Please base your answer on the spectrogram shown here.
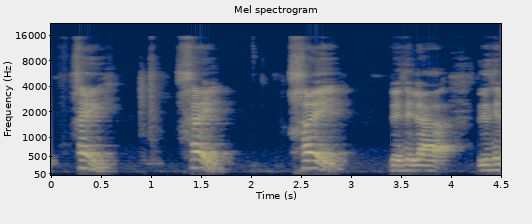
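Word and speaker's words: rei: Rey, cambiamos la y por la i latina, pero se pronuncia como si fuera un h. Hei, hey, hey.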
